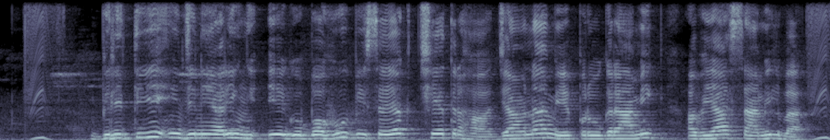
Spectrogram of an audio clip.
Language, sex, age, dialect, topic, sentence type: Bhojpuri, male, <18, Southern / Standard, banking, statement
